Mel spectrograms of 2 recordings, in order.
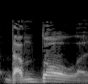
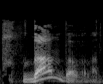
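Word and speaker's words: Дандоло: Итак, самое главное для меня была новость в том, что правильное ударение, что всю жизнь я ставил неправильное ударение в этой фамилии. Я всегда читал, что самым знаменитым дожем Венеции является Энрико Дандола. Нет, Дандола. – Дандола. Мои учителя тоже произносили Дандола.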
